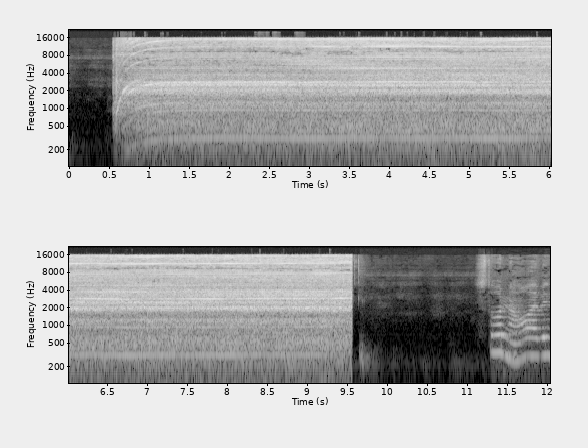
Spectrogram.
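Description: An electric mixer whirs steadily for about nine seconds as it beats cake batter with vanilla essence, then cuts off abruptly, followed by a short pause and a voice speaking.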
